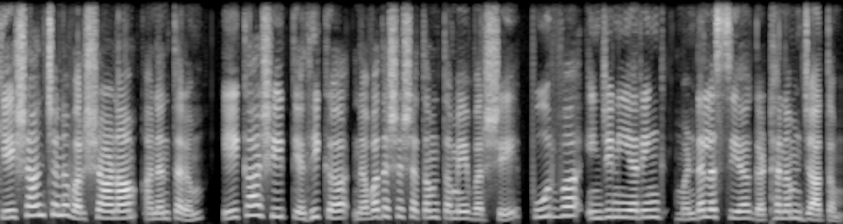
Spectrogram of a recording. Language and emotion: Sanskrit, neutral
